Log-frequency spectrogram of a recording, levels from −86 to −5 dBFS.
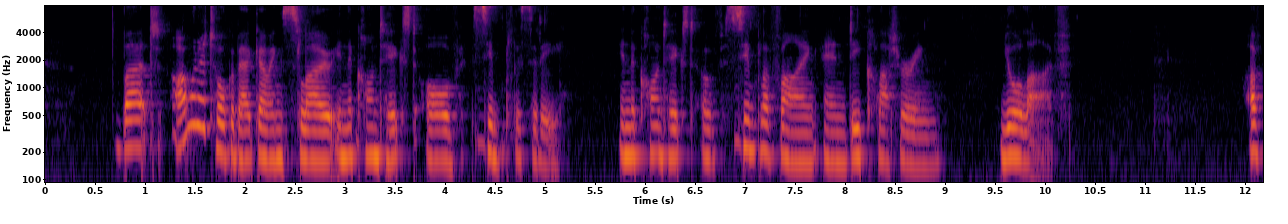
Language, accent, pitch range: English, Australian, 160-195 Hz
